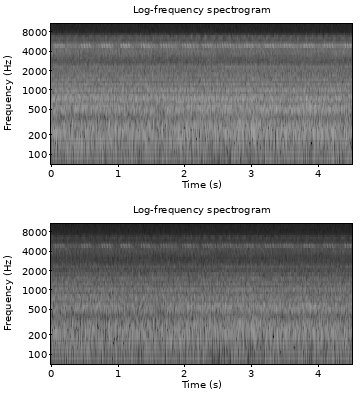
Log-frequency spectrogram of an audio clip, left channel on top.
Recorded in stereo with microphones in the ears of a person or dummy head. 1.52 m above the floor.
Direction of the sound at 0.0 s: 30° left (ahead or behind).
